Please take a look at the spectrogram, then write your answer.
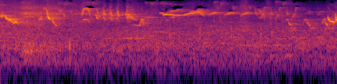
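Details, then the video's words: Oriental magpie-robin calling for a mate from a wooden stump while ruffling its plumage; continuous sweet whistled phrases and chirps over a dense background chorus of other birds. "Oriental Magpie-Robin poops while making mating calls!"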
